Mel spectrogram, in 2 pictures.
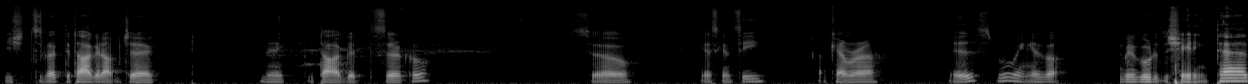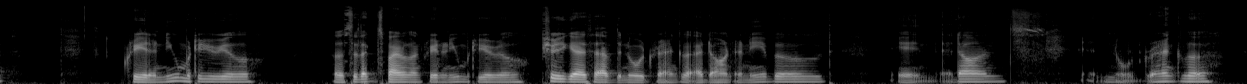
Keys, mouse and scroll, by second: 2.5-8.4 drag, 11.2 click, 12.1 click, 14.6 drag, 19.6-21.6 drag.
